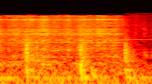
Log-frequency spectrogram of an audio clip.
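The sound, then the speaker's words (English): A telephone bell rings in a steady, continuous metallic trill with bright sustained overtones and a few faint pulses, muffled and thin like an old recording, with no voices. “So I stared out the window for a while, wondering how to bake a cake with the dynamite charge when the phone rang.”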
